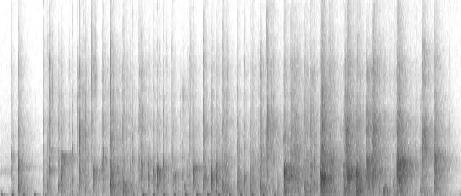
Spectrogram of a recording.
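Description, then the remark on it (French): A class of CM pupils, guests on the Bubble Radio game Bubble Game, applaud together, with many quick overlapping claps forming a dense, steady patter that lasts several seconds, fairly loud, with no talking. “On peut les applaudir.”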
